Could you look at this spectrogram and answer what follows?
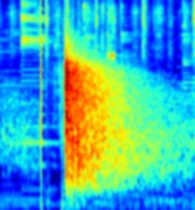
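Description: A rifle shot fired while sighting in a rifle: a faint click, then one loud, sharp report that rings out in a long, slowly fading echo.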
